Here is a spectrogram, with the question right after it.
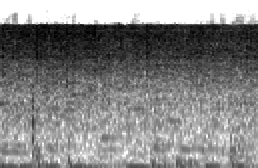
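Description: Ground beef and onions fry in a frying pan with a steady, dense sizzle that holds close and loud throughout, no voices over it.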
